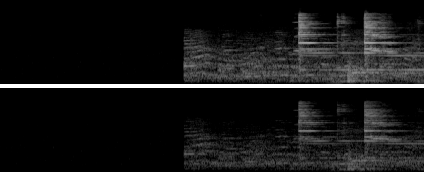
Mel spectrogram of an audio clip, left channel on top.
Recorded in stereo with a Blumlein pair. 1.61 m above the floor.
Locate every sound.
1.8 s a bell: 30° left, 0.9 m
